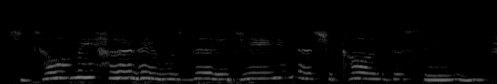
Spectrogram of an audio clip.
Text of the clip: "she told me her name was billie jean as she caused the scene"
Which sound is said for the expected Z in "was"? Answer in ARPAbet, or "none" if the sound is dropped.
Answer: Z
